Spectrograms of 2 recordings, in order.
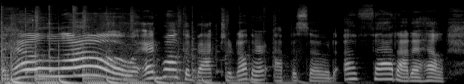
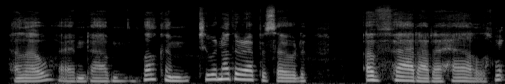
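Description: First: It is said in an ordinary, casual speaking voice. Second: It is said in a smooth, put-on radio-announcer voice.

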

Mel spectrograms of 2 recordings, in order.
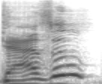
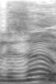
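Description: First: It is said as one word, 'Dazen'. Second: It is said as two words, 'the Zone'. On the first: The speaker calls it wrong. "we didn't even know how to pronounce the Zone? We call it, we were like" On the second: The speaker calls it right.

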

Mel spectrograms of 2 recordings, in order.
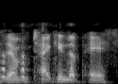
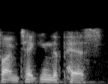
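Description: First: It is said in a put-on accent. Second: It is said in the speaker's normal voice.

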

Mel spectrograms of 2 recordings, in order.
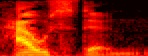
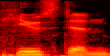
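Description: First: It is said the local New York way. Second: It is said the usual way the spelling suggests. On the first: "but it's Houston, you know, in New York" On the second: "It's spelled Houston"

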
